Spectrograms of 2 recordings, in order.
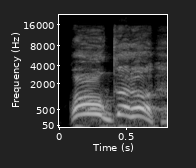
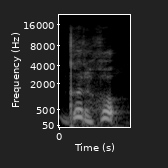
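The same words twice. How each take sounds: First: Excited. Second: Said in the usual way. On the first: Real, not acted. Excited call of a punch.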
